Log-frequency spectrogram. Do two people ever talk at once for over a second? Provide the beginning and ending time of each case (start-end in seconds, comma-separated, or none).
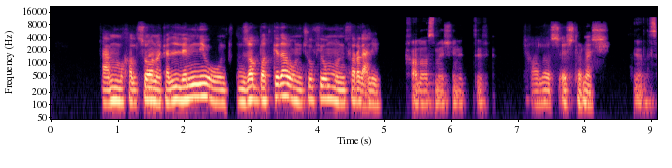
none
